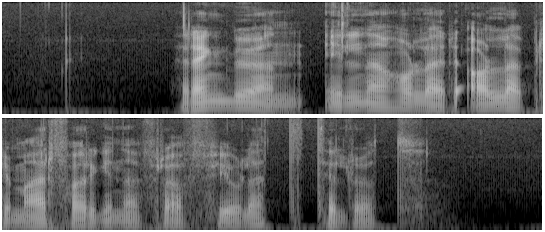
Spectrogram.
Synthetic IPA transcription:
ɾɛŋbʉːənʔɪlnəhɔləɾɑ̰ləpʰɾɪmæːɾfɑɾɡənəfɾɑ̰ːfɪʊlɛt̪ʰːɪlɾœt̪

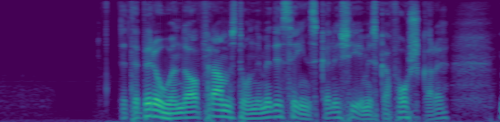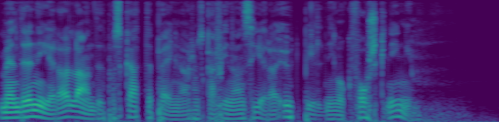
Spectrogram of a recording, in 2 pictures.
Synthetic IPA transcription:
d̪̥ɛt̪ʰːæːɾbɛɾuːənd̪əavfɾamst̪oːənd̪əmɛd̪ɪsiːnskaɛlːəɕeːmɪskafɔʂka̰ɾəmɛnd̪ɾɛneːɾaɾɭand̪ət̪̚pʰɔskat̪ːəpʰɛŋːa̰ʂɔmskafɪnansɪeːɾa̰ʔʉ̟ːt̪bɪld̪nɪŋɔ̰kfɔʂknɪŋ

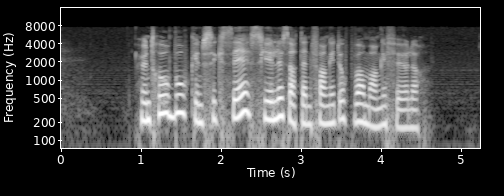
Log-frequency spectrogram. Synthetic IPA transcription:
hʉnt̪ʰʁuːʁbuːkənsʏkseːsʏləsɑt̪̚d̪ɛnfɑŋət̪ʊpʋɑːmɑŋəføːləʁ

